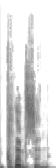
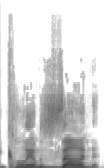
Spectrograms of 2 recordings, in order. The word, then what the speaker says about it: Clemson: Carolina we don't say Clemson we say Clemson like with a z so there you have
